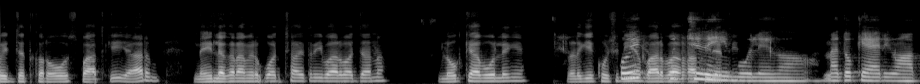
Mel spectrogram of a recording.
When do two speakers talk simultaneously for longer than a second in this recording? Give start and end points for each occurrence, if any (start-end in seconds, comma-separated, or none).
6.2-7.4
